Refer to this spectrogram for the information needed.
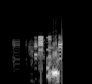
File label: Raleigh Police Southwest District Tac, p25; wake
